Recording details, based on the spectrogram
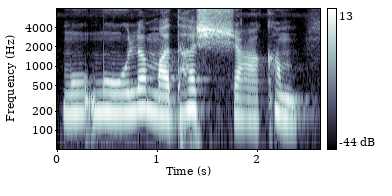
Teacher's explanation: ध के बाद जो विसर्ग है उसका उच्चारण अगले वर्ण पे डिपेंड करता है क्या है, तो अगला वर्ण श है, इसलिए वो जो विसर्ग का उच्चारण है श आएगा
